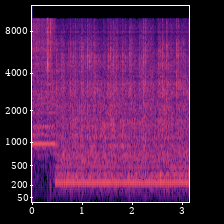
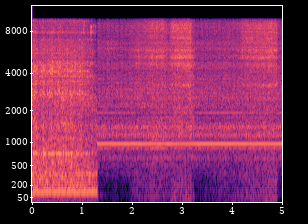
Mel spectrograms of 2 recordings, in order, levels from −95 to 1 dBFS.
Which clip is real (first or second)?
second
